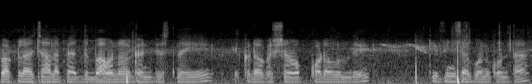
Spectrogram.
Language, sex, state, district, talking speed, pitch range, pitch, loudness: Telugu, male, Andhra Pradesh, Manyam, 155 wpm, 115-130 Hz, 120 Hz, -23 LUFS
